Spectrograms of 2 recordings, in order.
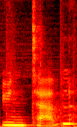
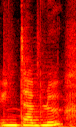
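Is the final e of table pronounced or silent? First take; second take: silent; pronounced. First: The final e is silent. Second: The final e is pronounced. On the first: The speaker calls it right. "We're not going to pronounce it" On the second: The speaker calls it wrong. "We're not going to say"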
